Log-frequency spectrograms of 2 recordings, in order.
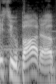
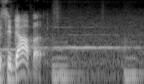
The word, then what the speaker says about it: Sudaba: I want to say Subata, but it's actually Sudaba.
